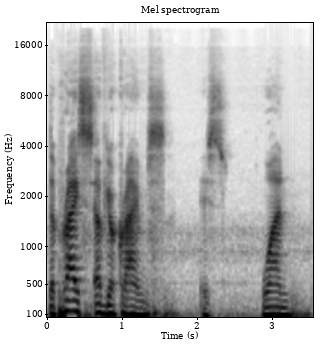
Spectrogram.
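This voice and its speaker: A man voicing a solemn middle-aged uncle who demands goats as penance, in a deliberately bad fake Pakistani accent and slow, formal pronouncements. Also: lowish voice. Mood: grave.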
